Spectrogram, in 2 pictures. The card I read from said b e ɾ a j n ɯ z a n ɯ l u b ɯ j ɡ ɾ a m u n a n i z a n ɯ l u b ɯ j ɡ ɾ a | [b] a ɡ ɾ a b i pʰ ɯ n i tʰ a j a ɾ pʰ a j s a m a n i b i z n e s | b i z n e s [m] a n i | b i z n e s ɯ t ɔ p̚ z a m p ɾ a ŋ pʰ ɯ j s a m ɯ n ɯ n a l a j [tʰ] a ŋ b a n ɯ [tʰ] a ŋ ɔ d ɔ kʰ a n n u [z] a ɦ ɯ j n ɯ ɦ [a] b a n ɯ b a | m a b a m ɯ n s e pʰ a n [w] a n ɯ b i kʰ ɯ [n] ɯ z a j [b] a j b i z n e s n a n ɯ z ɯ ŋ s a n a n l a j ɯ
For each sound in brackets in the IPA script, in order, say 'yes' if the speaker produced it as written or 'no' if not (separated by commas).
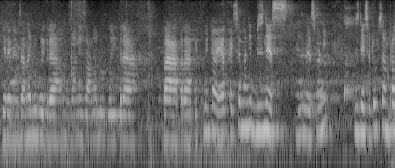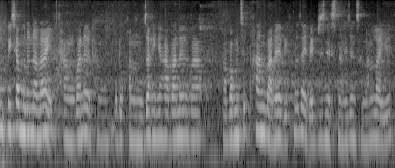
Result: yes, yes, yes, yes, yes, yes, no, yes, yes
